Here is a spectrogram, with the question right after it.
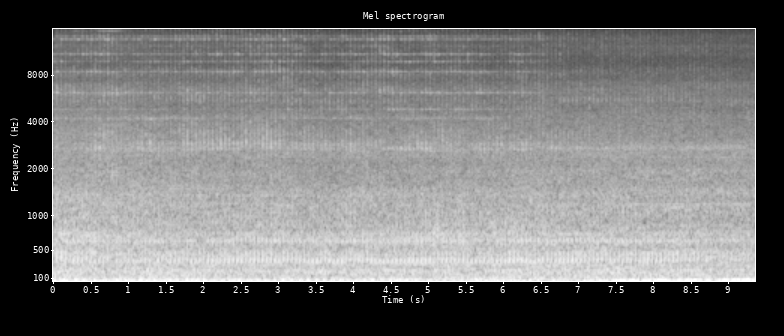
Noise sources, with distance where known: jackhammer

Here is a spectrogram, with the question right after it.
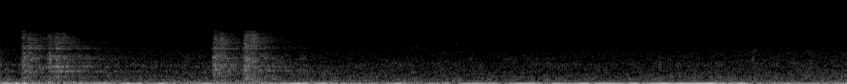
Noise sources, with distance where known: unidentified impact machinery, near

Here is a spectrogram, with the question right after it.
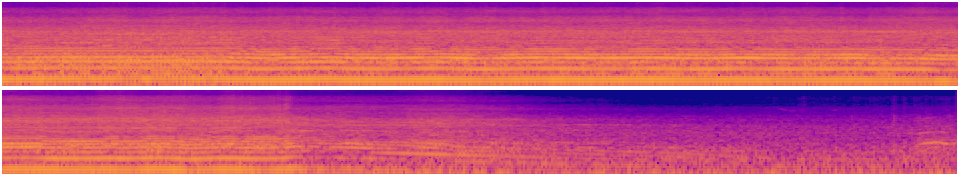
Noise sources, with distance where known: unidentified powered saw

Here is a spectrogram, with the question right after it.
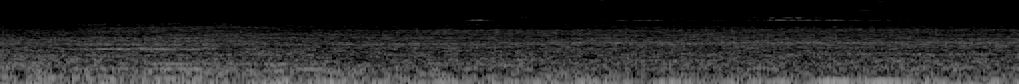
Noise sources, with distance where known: engine of unclear size

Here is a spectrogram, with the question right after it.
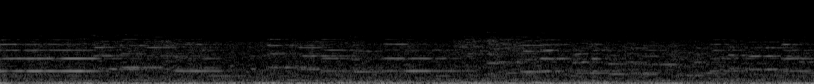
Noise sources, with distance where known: music from an unclear source

